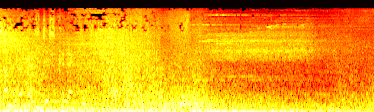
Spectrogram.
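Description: Magic spells crash and whoosh loudly in a battle.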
